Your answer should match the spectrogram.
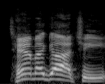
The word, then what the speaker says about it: Tamagotchi: Doesn't matter how you sell it or spell it, it's how you pronounce it, right? Tamagotchi. Tamagotchi is it.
